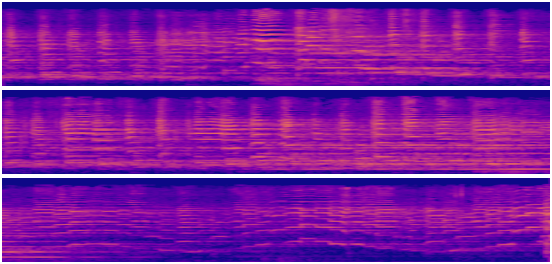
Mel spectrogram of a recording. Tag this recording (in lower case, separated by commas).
fiddle, music, musical instrument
